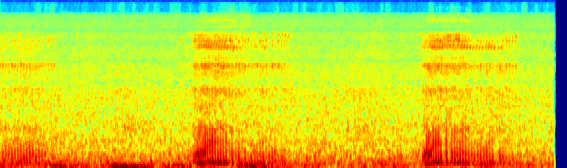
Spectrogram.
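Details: Baby snoring: low, rough, fairly quiet snoring sounds on two breaths about two seconds apart.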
